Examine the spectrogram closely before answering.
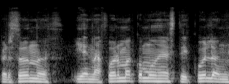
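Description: A man's normal speaking voice, fairly high in pitch and fairly slow, with fairly even intonation and a dry, close sound with no echo. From Costa Rica, San José. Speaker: calypso musician. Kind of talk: radio panel discussion. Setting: studio.

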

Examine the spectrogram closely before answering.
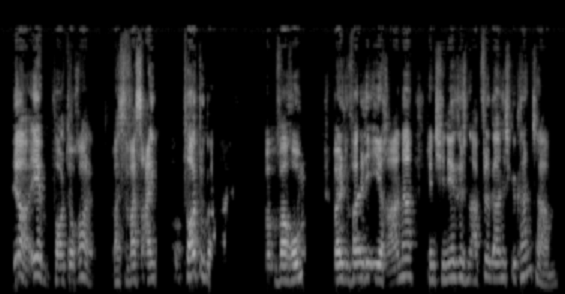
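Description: A man's high-pitched voice at a moderate pace, with ordinary pitch variation and a dry, close sound free of echo. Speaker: travel guide author and tour operator. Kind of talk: casual interview. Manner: halting, with repetitions.

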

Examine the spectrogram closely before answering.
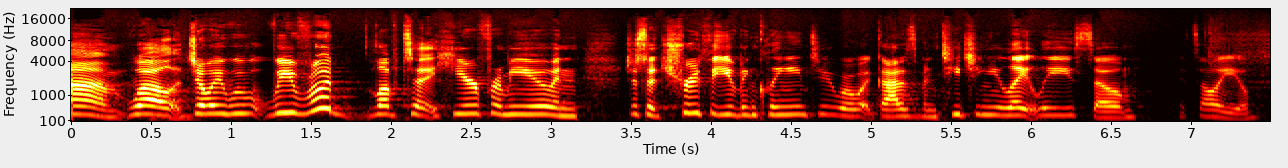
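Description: A woman with a high pitch uses a raised, projected voice in a bright, sharp tone, with big swings in loudness and ordinary pitch variation. She talks at a fairly quick pace in a very clean recording with a silent background. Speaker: podcast co-host. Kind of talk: casual chat. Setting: studio.

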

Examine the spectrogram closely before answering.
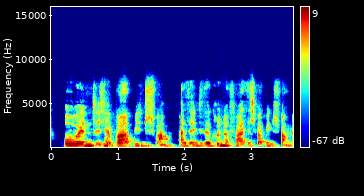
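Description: Words come fairly quickly, delivered with a monotone, flat intonation. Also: woman. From southwestern Germany, Stuttgart area. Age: 30s. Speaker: ballet teacher and entrepreneur. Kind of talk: interview. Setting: video call.

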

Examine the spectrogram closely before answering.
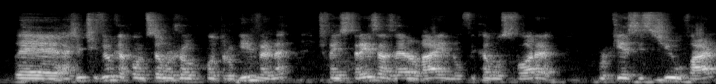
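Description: This man has a normal speaking voice, pitched fairly high. He talks at a moderate pace. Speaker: football podcast panelist. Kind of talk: casual chat. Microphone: too quiet at first.

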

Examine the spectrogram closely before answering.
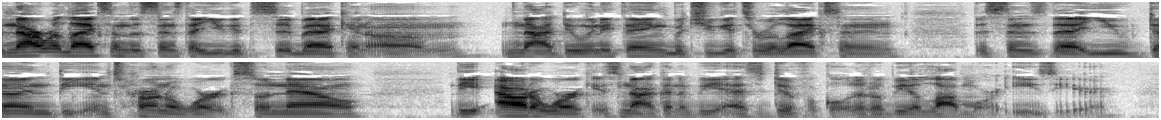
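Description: A man with an American accent speaks in a fairly low voice with fairly even intonation. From Memphis, Tennessee (US South). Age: 20s. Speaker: podcast host, tarot and astrology reader. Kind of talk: casual monologue. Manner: casual, frequent laughter and fillers.

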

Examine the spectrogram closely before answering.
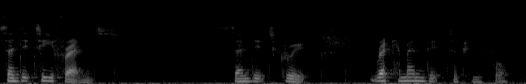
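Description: The speech moves at a fairly slow pace with long, frequent pauses. The intonation is lively, with vocal fry. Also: man. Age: 30s. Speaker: podcast host. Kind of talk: personal testimony.

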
